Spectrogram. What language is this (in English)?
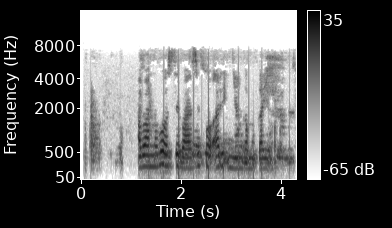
Kinyarwanda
